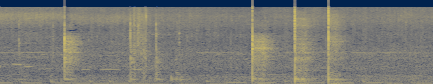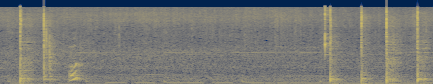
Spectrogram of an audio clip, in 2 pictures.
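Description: About ten sharp, scattered knocks as wooden chopsticks strike and crack a cherry tomato frozen rock-hard, over quiet background music with a steady low beat.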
